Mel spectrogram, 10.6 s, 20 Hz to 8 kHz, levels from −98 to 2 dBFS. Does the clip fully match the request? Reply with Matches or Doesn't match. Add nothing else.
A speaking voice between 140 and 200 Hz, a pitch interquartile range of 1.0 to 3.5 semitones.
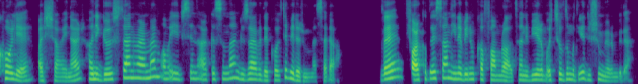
Doesn't match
